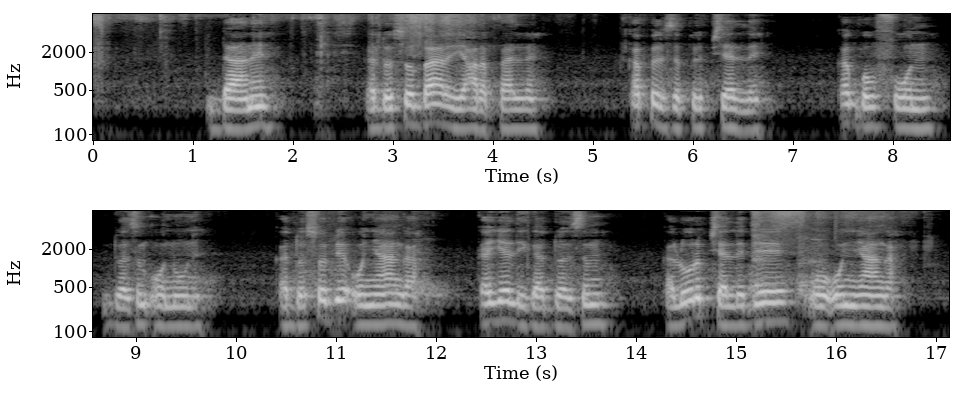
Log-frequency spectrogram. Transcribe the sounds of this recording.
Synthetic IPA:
daː˨nɨ˦ | ka˨do˨so˦baː˦ɾɨ˨ja˨ʔɾɨ˨pa˦lːɨ˦ | ka˦pɨ˦lɨ˨s̬ɨ˨pɨ˦lɨ˦pi˦ɛ˦lːɨ˨ | ka˦ɡ͡bo˦bfoː˦n˦ | dɔ˨zɨ˦mʔo˨nuː˦nɨ˨ | ka˨do˨so˦bɛ˦ʔo˨ɲaː˦ŋɡa˨ | ka˦jɛ˦liː˨ɡa˨dɔ˨zɨ˦m | ka̰˨loː˦ɾɨ˦pi˨ɛ˨lːɨ˨bɛ˦o˨˦ɲaː˦ŋɡa˨

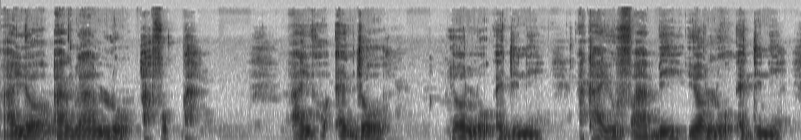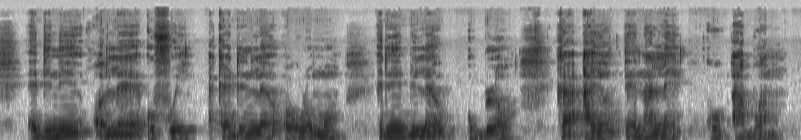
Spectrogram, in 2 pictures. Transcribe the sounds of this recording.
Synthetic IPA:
a̰˨jɔ˨a˨ɡla˦lo˨a˨fo˨k͡pa˨ | a˦jɔ˦ɛ˦d͡ʒɔ˦ | jɔ˨lo̰˨ʔɛ˨di˨nĩ˨ | a˨ka˨˦jo˨fa˦be˦jɔ˨lo˨ʔɛ˨di˨nĩ˨ | ɛ˨di˨nĩ˨ɔ˦lɛ˦o˨fu˨e˨a˨kɛ˦di˨nĩ˨lɛ˦ʔɔ˦wlɔ˨mɔ̃˦ | ɛ˨di˨nĩ˨bi˦lɛ˦o˨blɔ˦ka˦ʔa˦jɔ˨t̪ɛ˨nã˦lɛ˦˨ko˦a˦bu˨a˨me˨

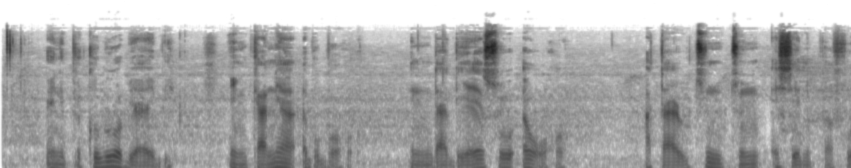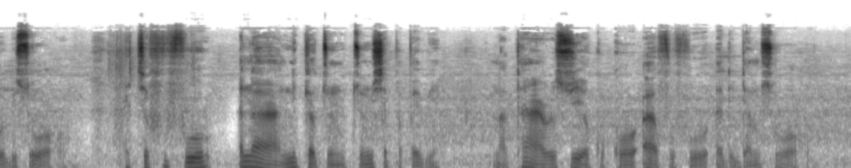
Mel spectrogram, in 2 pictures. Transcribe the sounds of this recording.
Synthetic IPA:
ɛ˨nĩ˨pʰa˨kʰo˦bi˦wɔ˨bɪ˨a˨ɾa˨bi˦˨ | ŋ̩˨kʰa˨nɪ̃˦a˨ʔɛ˦bʊ̰˨bɔ̰˨hɔ̰˨ | n̩˨da˨dɪ˨ɛ˨˦sʊ˦ɛ˦wɔ̰˨hɔ˦ | a˨tʰaː˨ɾɪ˨tʰũ˦n˨tʰũ˦mɛ˦ɕɛ˨nĩ˨pʰa˨fu˦ɔ˦bi˦sʊ˦wɔ˨hɔ̰˦ | ɛ˨t͡ɕʰɛ˨fu˦fu˦o˦ | nã˨nĩ˦kʰa˨tʰũ˨n̩˨tʰũ˦mɕɛ˨pʰa˨pʰa˨bḭ˦ | nã̰˨tʰa˦˨ɾɪ˦sʊ˦jɛ˨kʰɔ˨kʰɔː˦ʔa˦fu˨fu˦o˦ʔɛ˨dɪ̰˨dɛ̃˦msʊ̰˦wɔ̰˨hɔ˦

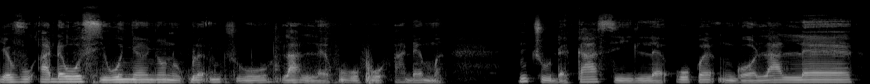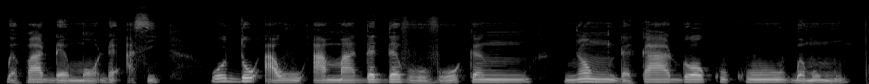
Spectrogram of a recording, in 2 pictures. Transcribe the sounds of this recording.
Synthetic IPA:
je˦vu˦ʔa˨ɖə˦wo˦si˨wo˦ɲɛ̃˦ɲɔ̃˦nũ˨k͡plɛ̰˦ŋũ˦t͡ʃu˨wo˦la˦lɛ˨ɸo˦ɸo˨ɸo̰˦a˨ɖə˦mɛ̰̃˨ | ŋũ˦t͡ʃu˦ɖə˨ka˦si˨lɛ˨wo˦ɸə˦ŋ̩˦˨ɡɔ˨la˦lɛ˦ | ɡ͡bɛ˨ɸa˦ɖɛ˨mɔ̃˨ɖɛ˦ʔa̰˨si˦ | wo˦d̪o˦ʔa̰˨wu˨a˨mã˨d̪ɛ˦d̪ɛ˦vo˨vo˨vo˨wo˦kɛ˦ŋ˦ | ɲɔ̃˦ŋũ˦ɖə˨ka˦ɖɔ˦ku˦ku˦ɡ͡bə˨mũ˦mũ˨

